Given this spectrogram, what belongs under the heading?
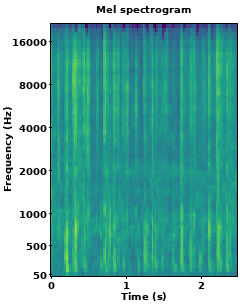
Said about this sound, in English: Looks like the horses are doing pretty well so far. But we are pretty close to the beginning of the marathon. How will the horses hold up after some long-distance running?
